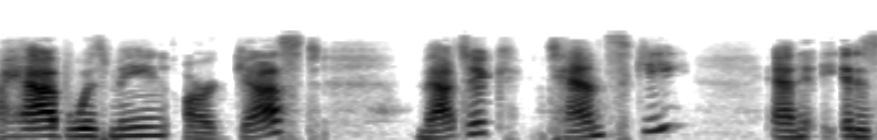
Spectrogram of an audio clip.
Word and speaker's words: Maciej Tański: I have with me our guest, Maciej Tański, and it is spelled M-A-C-I-E-J, Tański, T-A-N-S-K-I.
